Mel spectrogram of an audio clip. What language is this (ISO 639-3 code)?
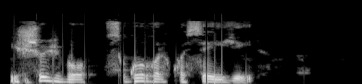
abk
